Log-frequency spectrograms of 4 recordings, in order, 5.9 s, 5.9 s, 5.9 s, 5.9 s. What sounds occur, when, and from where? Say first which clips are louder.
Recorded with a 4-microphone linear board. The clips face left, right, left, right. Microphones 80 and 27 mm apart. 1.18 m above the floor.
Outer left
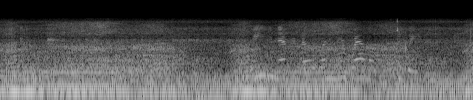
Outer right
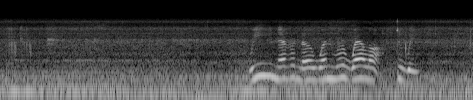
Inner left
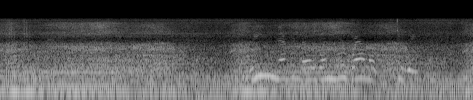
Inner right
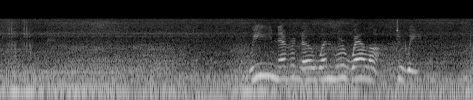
0.0 s a vehicle: outer left 9 dB, inner left 2 dB; 80° left
3.1 s a woman speaking: outer right 10 dB, inner right 4 dB; 45° right (ahead or behind)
